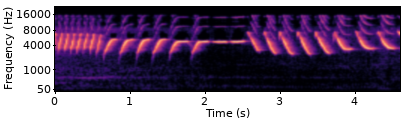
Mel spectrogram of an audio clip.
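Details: A Belgian canary sings a quick rattle, then a row of looping whistled syllables, a drawn-out flat note, and a fast series of descending sweeps, over faint low hum.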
